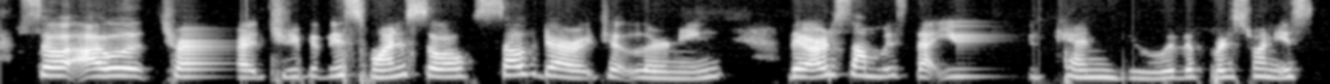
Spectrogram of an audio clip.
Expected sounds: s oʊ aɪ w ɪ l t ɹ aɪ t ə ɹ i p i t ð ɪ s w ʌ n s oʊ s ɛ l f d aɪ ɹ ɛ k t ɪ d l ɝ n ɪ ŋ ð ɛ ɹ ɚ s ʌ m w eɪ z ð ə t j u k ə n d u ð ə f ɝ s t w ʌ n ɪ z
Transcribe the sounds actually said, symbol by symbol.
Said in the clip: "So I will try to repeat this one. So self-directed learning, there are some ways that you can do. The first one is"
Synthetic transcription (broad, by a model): s oʊ aɪ w ɪ l t ɹ aɪ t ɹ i b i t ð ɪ s w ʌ n s oʊ s ɛ l f d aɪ ɹ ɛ k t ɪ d l ɝ n ɪ ŋ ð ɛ ɹ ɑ s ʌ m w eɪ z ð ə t j u k ə n d u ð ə f ɝ s t w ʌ n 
